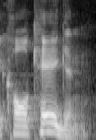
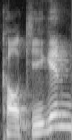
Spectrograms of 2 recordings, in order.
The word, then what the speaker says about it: Colkegan: was on the list now my question is if his name is colin keegan you always say cole kagan yeah shouldn't it be pronounced call keegan i don't actually know i just say call keegan because that's what sounds good to me i think it's called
